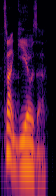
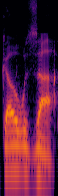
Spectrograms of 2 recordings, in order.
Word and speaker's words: Gose: And it's not gyoza, like the not gyoza. Like, there's no Y in there, but it's spelled G-O-S-E. But it's pronounced Goza.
